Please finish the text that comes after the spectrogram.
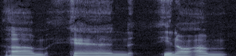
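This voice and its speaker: A man's voice: low voice, completely flat delivery, very slow, smooth, no echo. A man hosting an interview, friendly and encouraging, asking long meandering questions. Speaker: interview host. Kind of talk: casual interview talk.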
